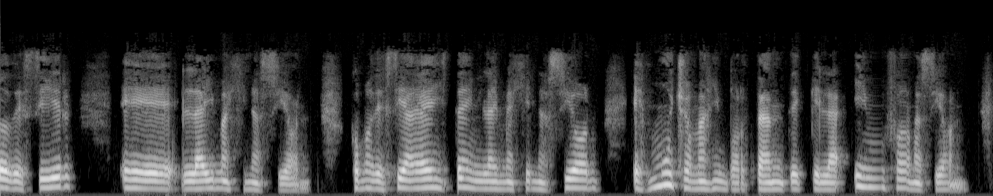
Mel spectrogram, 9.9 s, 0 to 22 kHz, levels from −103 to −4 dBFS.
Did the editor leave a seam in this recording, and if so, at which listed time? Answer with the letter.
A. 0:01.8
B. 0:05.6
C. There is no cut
A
